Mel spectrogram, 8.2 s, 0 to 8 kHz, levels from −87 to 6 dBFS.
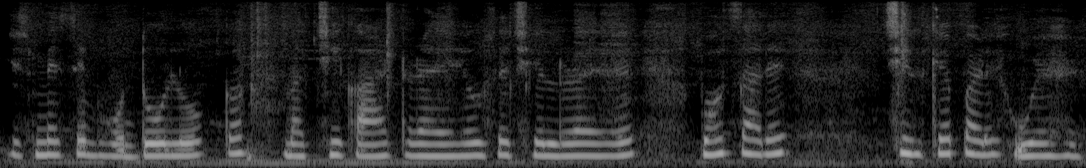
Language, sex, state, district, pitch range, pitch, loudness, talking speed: Hindi, female, West Bengal, Kolkata, 220-245 Hz, 230 Hz, -36 LUFS, 140 wpm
